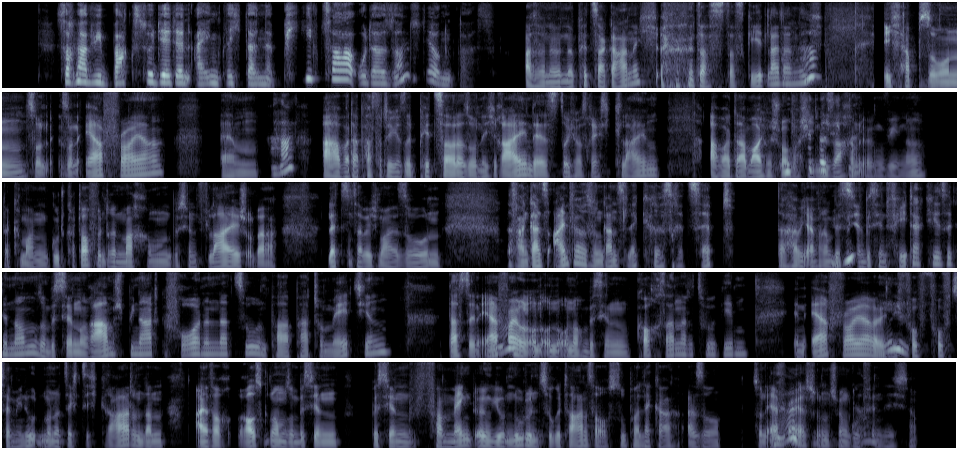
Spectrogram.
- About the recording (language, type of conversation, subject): German, podcast, Was verbindest du mit Festessen oder Familienrezepten?
- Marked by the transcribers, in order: laugh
